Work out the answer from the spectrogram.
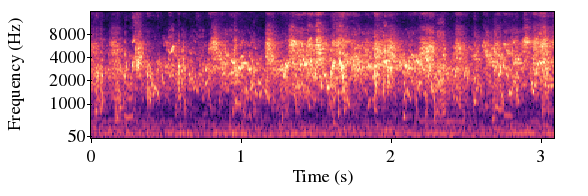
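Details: Budgerigars happily chattering as they eat: fast, densely packed high chirps and bright warbling notes blending into a bubbling, continuous chorus.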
